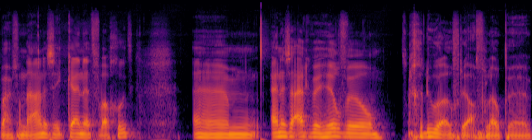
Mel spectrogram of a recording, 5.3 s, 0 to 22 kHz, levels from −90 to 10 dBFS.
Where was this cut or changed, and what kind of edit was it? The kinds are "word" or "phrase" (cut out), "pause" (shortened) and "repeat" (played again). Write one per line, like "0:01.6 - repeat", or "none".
0:01.0 - word
0:04.0 - pause

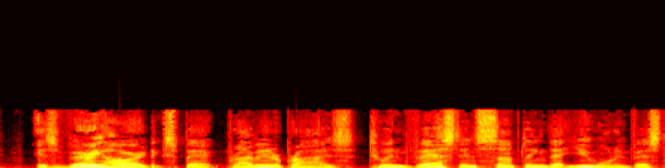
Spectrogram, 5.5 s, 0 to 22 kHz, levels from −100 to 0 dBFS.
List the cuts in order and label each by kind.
0:01.3 - word
0:03.0 - pause

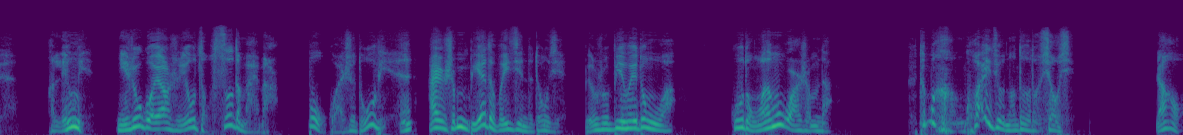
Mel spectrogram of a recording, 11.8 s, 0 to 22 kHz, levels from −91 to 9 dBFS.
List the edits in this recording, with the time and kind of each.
0:01.0 - pause
0:02.9 - pause
0:04.2 - pause
0:05.8 - pause

